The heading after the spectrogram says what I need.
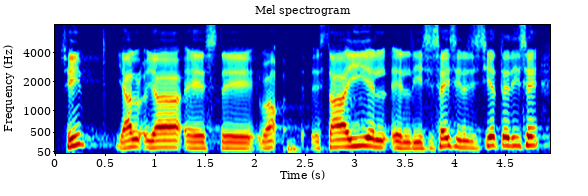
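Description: A young man teaches a church Bible class, talking to his listeners in a conversational way and checking in with them often. His voice is smooth and resonant and sits a little high. It carries the long echo of a big hall. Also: a little slow. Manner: conversational, often asks "¿sí?" and addresses "hermanos".

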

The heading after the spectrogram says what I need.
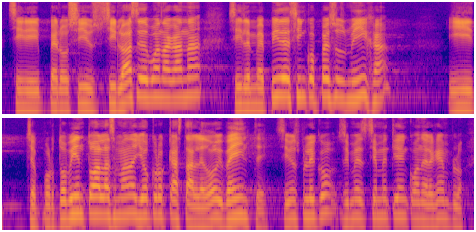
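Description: A young man teaches a church Bible class, talking to his listeners in a conversational way and checking in with them often. His voice is smooth and resonant and sits a little high. It carries the long echo of a big hall. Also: a little fast. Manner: conversational, often asks "¿sí?" and addresses "hermanos".

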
